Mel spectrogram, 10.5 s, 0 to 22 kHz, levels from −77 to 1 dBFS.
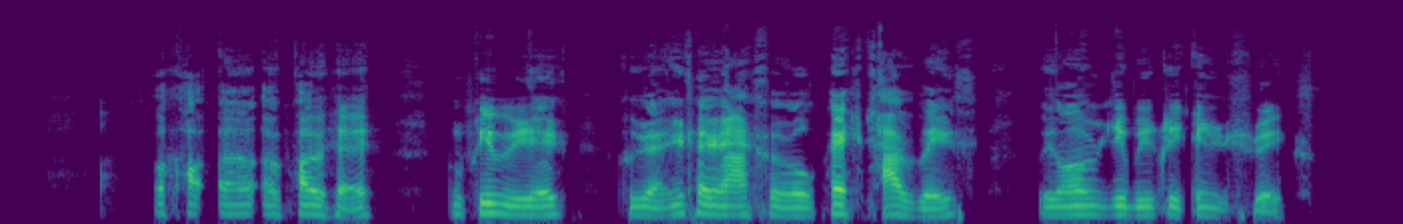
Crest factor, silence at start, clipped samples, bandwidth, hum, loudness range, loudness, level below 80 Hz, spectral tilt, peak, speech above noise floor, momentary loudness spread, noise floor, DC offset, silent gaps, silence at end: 24 dB; 1.15 s; under 0.1%; 15 kHz; none; 6 LU; -23 LUFS; -64 dBFS; -4.5 dB/octave; -2 dBFS; 63 dB; 13 LU; -87 dBFS; under 0.1%; none; 0.7 s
